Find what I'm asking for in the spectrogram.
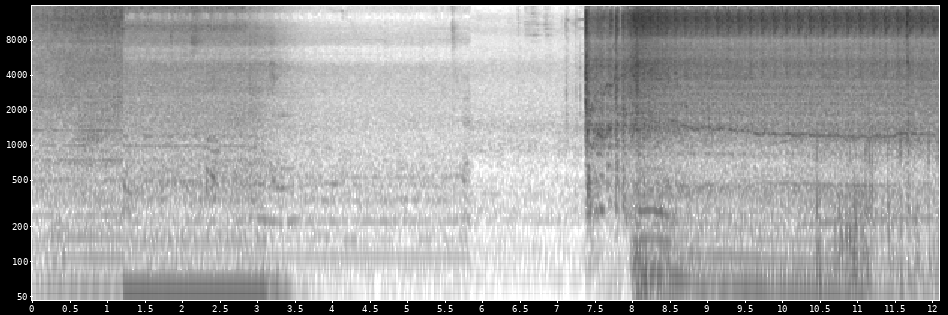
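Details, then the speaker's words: Audi A6 C5 4.2 V8 quattro after intake manifold and chain-tensioner non-return valve repair and refill with oil: cranks, catches and settles into a steady, even idle with no knocks or misses; sounds healthy. "For sure we must the lifters uh was so present because there was absolutely no oil inside. But now it sounds pretty good."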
